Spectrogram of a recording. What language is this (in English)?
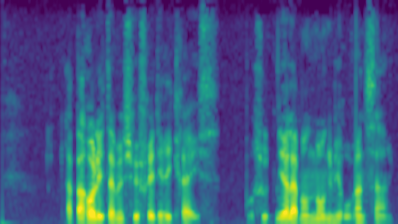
French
